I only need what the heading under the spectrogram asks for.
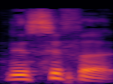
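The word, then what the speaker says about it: Nicéphore: good joseph nissif now the spelling says n-i-c-e-p-h-o-r-e nisi foreign no it's a french name so it becomes niap uh joseph nicifer nessifer niyab so it's good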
